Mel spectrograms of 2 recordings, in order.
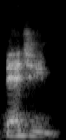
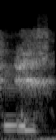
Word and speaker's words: Beige: Beggy. Nope. BG. 1 syllable. Okay. 1 syllable. Do you not know what a syllable is? I am so sorry, everyone. His name is Beige.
